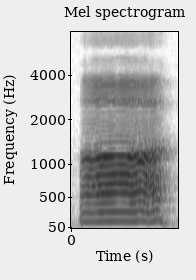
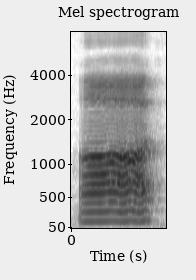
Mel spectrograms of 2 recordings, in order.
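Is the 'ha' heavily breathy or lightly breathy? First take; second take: lightly breathy; lightly breathy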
